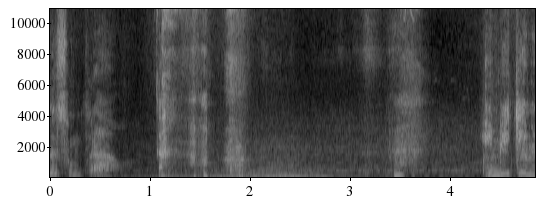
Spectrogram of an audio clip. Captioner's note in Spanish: Isabel ríe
